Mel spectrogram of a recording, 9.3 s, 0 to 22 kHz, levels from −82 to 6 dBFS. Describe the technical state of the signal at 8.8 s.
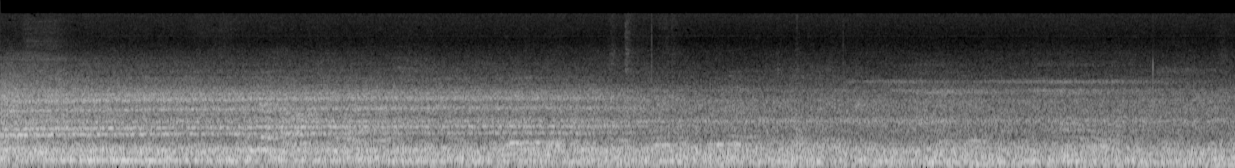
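At 8.8 s the signal is intact, with no dropout, distortion or other technical fault audible at that point.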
